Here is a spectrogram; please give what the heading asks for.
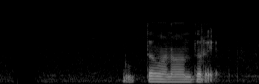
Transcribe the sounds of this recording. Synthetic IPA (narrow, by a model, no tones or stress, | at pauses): ɡṵpt̪ɐmanaːnt̪ɐɾʔɐ̰j̰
